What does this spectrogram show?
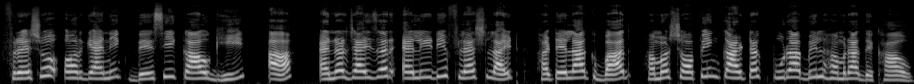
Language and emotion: Maithili, neutral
